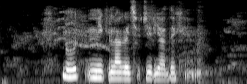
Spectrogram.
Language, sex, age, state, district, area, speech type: Maithili, female, 30-45, Bihar, Araria, rural, spontaneous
